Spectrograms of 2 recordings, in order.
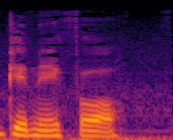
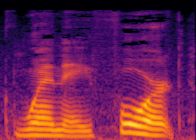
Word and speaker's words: Guinefort: The French pronunciation of the saint's name is Ginefra. Though it's spelled G-U-I-N-E-F-O-R-T, many Americanize it as Gwen-A-Fort, but we're going to use the original pronunciation.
